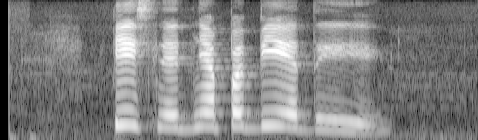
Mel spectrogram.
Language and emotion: Russian, positive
